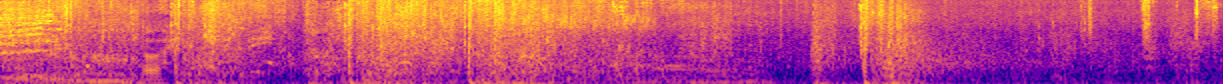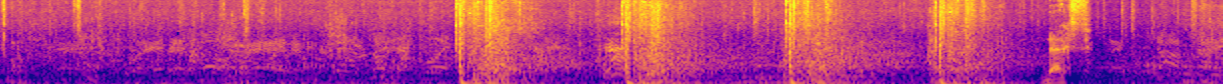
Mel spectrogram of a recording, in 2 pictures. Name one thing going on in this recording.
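Gunshots fire sharply, one after another.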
